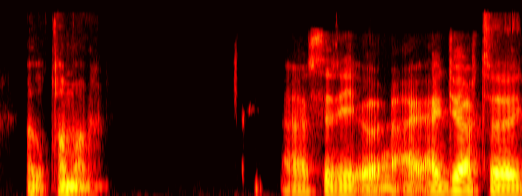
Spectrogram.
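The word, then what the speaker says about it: القمر: of the sun, and why it's pronounced in the moon, al-qamar.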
